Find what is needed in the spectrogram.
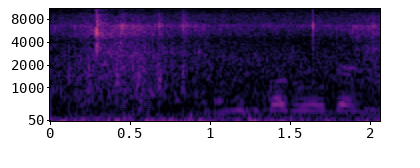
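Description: Wind buffeting the microphone as a low, uneven rumble, with a short drawn-out voice call from one of the people about a second and a half in.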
